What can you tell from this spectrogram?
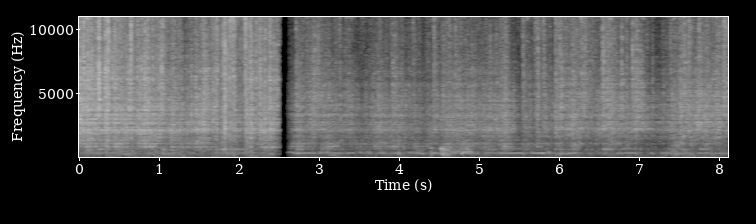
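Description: A bundle of thin sticks whisked briskly inside a clay pot, giving a rapid, continuous rattling scrape against the pot. The sound cuts off for a moment about two and a half seconds in, then carries on quieter.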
